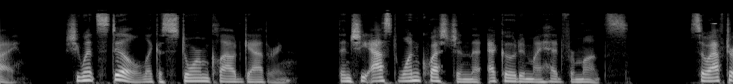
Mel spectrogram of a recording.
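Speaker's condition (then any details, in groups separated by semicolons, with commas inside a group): No condition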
